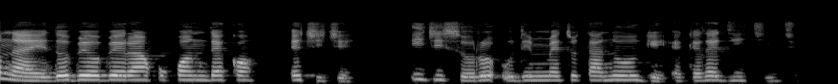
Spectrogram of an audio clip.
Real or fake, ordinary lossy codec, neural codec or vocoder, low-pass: real; none; none; none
